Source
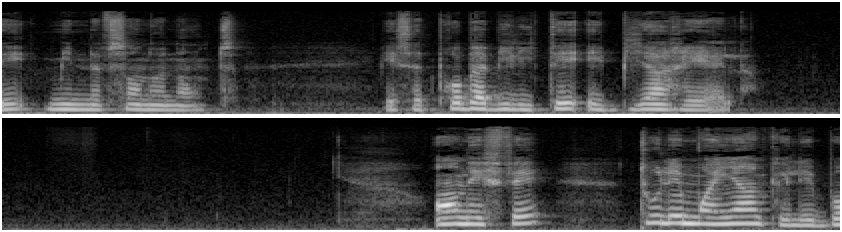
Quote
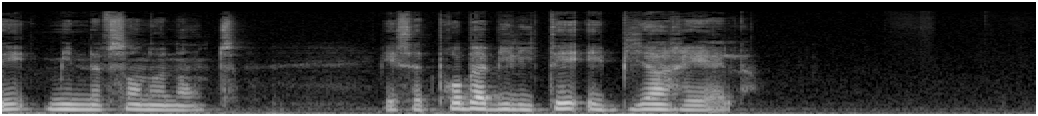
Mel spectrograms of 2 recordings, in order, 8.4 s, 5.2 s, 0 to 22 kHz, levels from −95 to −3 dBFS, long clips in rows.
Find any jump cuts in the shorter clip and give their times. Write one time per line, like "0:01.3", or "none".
none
